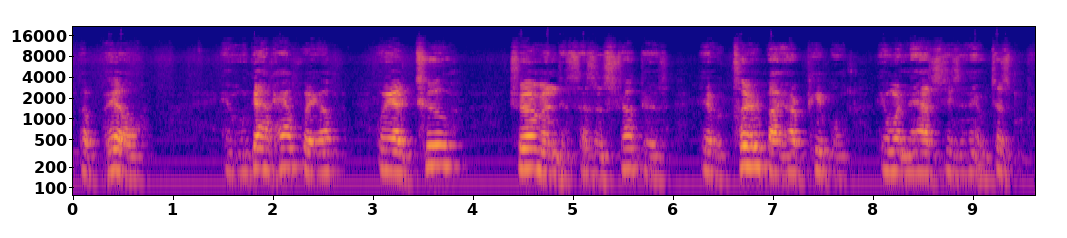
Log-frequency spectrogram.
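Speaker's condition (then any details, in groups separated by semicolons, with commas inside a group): Parkinson's disease; mild, about four years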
